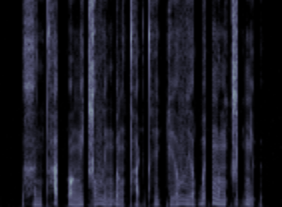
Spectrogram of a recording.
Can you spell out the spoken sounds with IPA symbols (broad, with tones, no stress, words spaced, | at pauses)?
xə̤˨˩n t̪ʰa˦˥t̚ʔɔ˧˩ŋe˧t͡ɕɔ̰˧˥ vḭ˧˥nɗɔ̰˧˨ŋt̪ʰa˨˩k̚t̪ʰi˧ kḭ˧˥ə̯vi˧ə̯ ɓə˦˥t̚ŋə˨˦m t͡ɕə˦˥p̚ɲɨ̰˧˨ʔ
